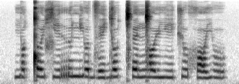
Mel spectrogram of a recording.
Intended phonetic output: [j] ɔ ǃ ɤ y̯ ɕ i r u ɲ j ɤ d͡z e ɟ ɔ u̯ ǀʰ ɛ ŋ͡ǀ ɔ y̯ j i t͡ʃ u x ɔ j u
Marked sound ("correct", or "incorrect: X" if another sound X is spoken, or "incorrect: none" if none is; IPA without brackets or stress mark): correct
